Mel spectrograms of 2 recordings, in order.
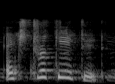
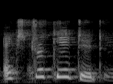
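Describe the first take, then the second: Both takes have the same delivery.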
